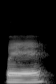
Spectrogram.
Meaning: 1. The Cyrillic letter П, п 2. The Roman letter P, p
- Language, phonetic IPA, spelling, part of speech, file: Russian, [pɛ], пэ, noun, Ru-пэ.ogg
